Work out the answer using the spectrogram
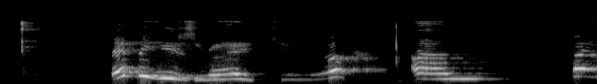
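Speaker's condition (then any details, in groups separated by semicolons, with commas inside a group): Cerebral palsy; from birth in Kenya, did not cry or breathe at birth, incubator for weeks, medical negligence; therapy since six months old, ongoing; other children thought talking different in childhood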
